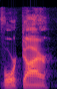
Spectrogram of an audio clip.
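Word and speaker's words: voir dire: process of jury selection most parts of the country we call that Fort here only in Texas they call it vork Dyer I don't really understand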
